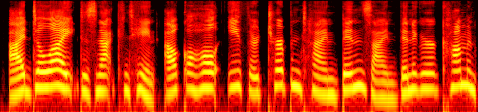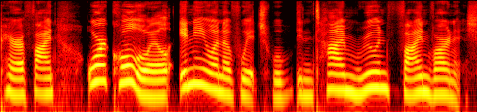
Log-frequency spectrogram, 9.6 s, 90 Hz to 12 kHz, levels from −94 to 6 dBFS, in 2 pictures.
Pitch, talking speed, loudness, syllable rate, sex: 230 Hz, 155 wpm, -19 LUFS, 5.0 syllables/s, female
